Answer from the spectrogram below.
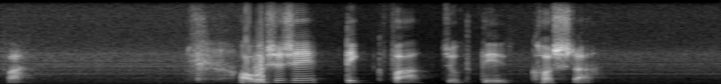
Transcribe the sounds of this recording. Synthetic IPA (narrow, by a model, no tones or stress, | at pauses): ɔboʃeʃeʈikfat͡ɕukt̪iɾkʰɔʃɾa̰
